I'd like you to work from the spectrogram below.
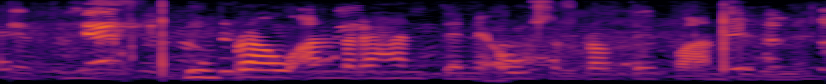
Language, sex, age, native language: Icelandic, female, 13, Icelandic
